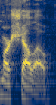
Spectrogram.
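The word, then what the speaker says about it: Marchello: my last name is marcelo uh i didn't know this which you know always bugged me because i didn't know like uh it's m-a-r-c-h-e-l-l-o but the c-h is pronounced like an s-h and that like that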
